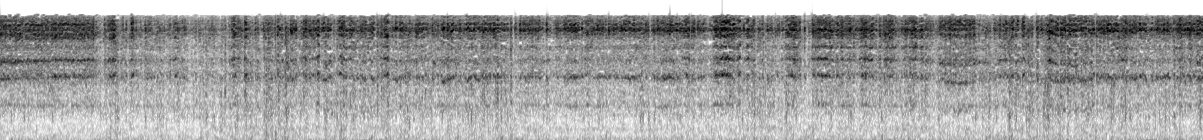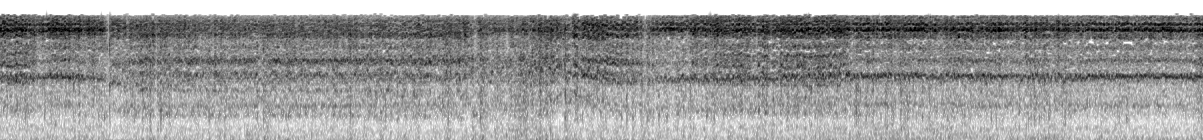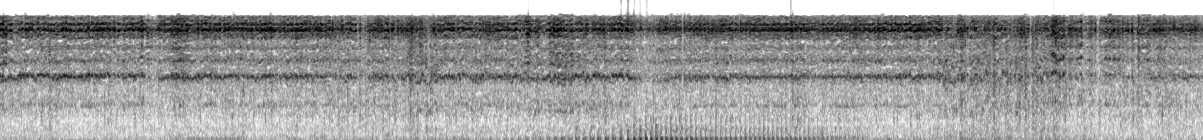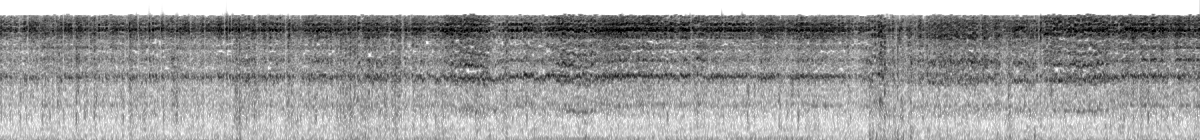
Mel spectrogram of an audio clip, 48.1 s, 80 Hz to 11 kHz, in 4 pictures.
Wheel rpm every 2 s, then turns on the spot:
230, 230, 230, 230, 230, 220, 210, 190, 200, 220, 220, 220, 230, 230, 220, 230, 230, 240, 230, 230, 220, 230, 220, 220.
none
